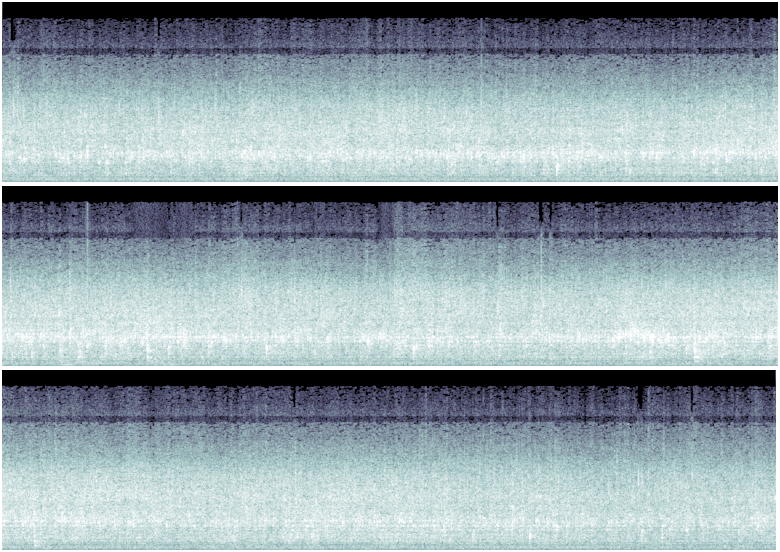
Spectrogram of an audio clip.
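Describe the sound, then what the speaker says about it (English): Shrimp and scallops fry in hot oil while being turned over, a dense continuous sizzle with faint clinks, steady and close with no voices. "I'm going to turn these shrimp and scallops over."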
